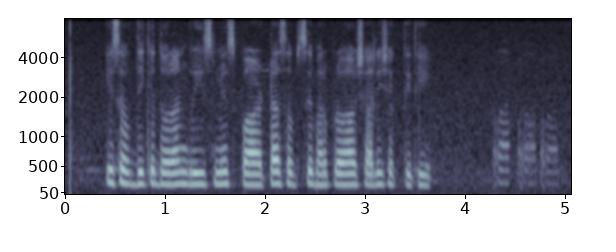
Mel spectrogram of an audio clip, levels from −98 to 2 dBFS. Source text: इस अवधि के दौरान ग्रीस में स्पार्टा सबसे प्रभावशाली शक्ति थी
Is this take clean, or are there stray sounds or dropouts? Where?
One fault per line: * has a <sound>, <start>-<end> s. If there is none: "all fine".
* has a laugh, 4.3-4.9 s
